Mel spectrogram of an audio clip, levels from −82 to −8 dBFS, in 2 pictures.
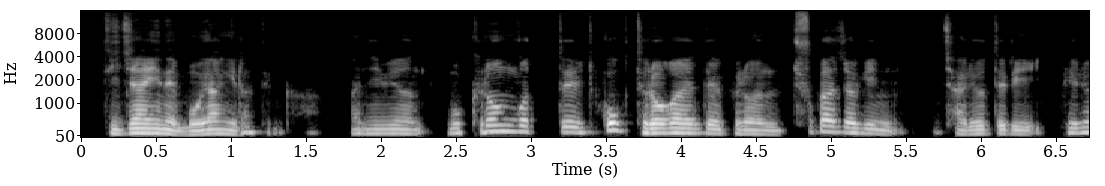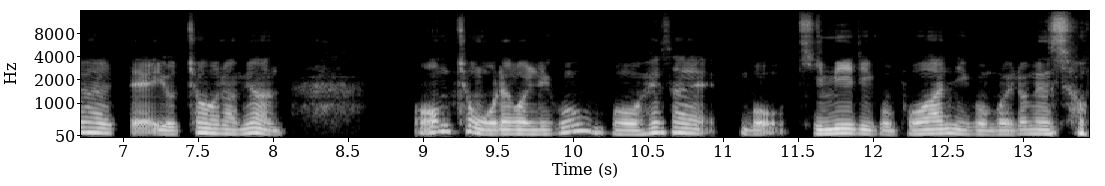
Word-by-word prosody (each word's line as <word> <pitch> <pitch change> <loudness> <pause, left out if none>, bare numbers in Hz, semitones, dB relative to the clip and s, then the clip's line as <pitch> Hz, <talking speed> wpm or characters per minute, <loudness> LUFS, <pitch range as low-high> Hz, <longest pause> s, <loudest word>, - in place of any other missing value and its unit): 디자인의 125 -1 +4
모양이라든가 115 +8 0 0.3
아니면 115 0 -3 0.2
뭐 135 +1 -3
그런 175 +3 0
것들 165 -3 -2
꼭 205 0 +3
들어가야 130 -1 +5
될 120 -3 0
그런 110 -3 -2
추가적인 140 -10 -1 0.3
자료들이 110 0 -3
필요할 140 -2 +1
때 - - -1
요청을 125 +5 +1
하면 115 -2 0 0.8
엄청 170 -7 0
오래 110 +2 +3
걸리고 110 - 0
뭐 100 -2 +1
회사의 140 -3 0 0.2
뭐 - - -2
기밀이고 115 -3 +1
보안이고 110 0 +1
뭐 100 +1 -2
이러면서 110 +3 0
120 Hz, 305 characters per minute, -23 LUFS, 110-140 Hz, 0.8 s, 들어가야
